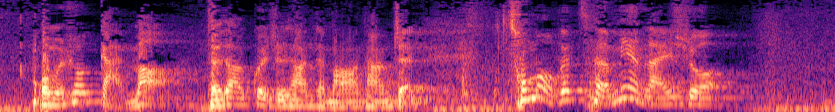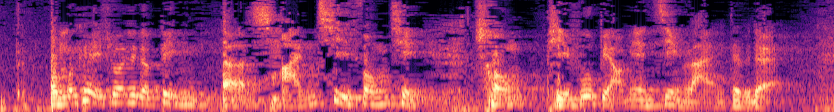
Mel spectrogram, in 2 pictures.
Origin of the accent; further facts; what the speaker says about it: Japan; Chinese is a second language; 其实我们日本人有一个辩证法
